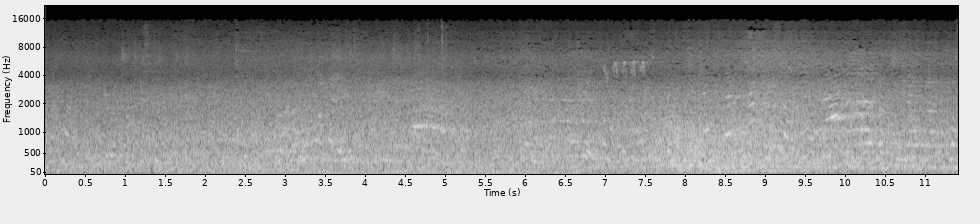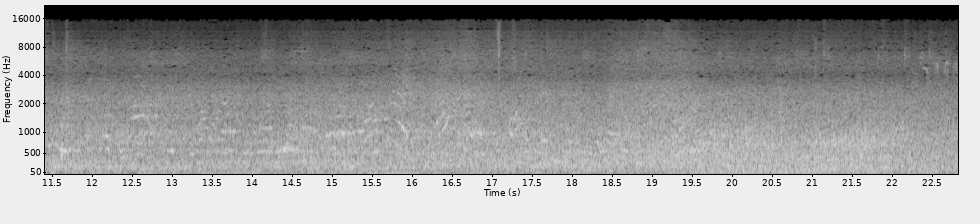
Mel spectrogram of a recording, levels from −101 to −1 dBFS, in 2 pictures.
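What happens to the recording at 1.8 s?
Nothing goes wrong at 1.8 s; the sound carries through that moment intact, with no dropout, click or other fault.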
